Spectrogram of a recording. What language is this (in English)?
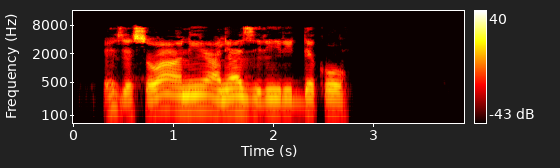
Ganda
